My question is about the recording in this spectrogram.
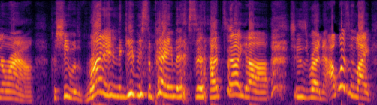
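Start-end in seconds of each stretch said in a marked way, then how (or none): none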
